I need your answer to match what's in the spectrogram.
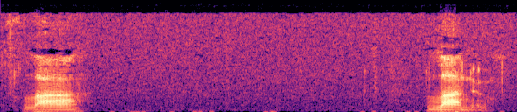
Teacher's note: lanu has a stress on the first one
